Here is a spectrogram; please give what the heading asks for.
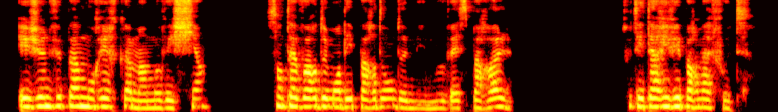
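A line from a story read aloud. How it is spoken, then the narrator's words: Broken, halting voice. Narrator (French): dit-il d'une voix entrecoupée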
